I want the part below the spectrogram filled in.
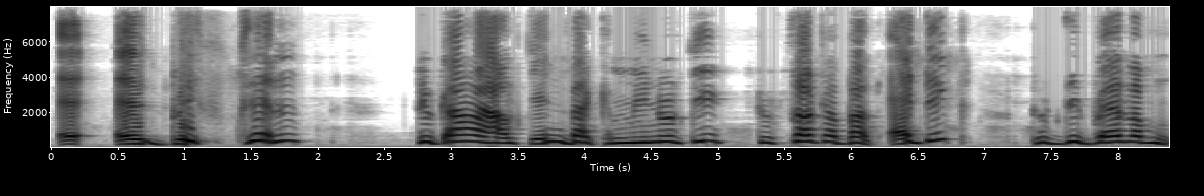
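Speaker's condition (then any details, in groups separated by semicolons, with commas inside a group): Cerebral palsy; cerebral palsy from childhood, born in Greece, cannot move without some support; had speech problems in childhood, began talking after attending Gruella school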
